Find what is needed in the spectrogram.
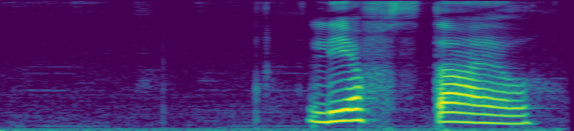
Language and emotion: Russian, neutral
